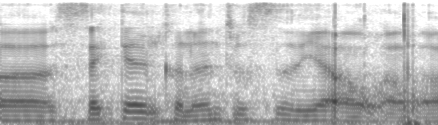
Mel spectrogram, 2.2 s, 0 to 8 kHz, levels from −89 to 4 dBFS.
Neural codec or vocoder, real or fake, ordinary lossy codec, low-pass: codec, 16 kHz, 4.8 kbps, FACodec; fake; none; 7.2 kHz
